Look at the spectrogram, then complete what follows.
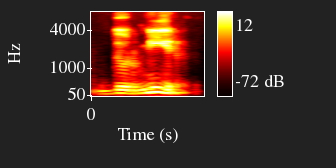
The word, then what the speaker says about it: dormir: Ahí sí sería dormir, con la sílaba tónica en mir, dormir. Nótese que cambia la O por una U.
